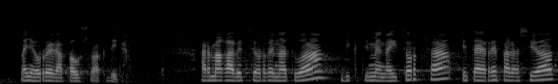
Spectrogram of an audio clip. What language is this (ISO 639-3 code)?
eus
